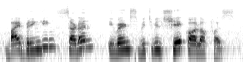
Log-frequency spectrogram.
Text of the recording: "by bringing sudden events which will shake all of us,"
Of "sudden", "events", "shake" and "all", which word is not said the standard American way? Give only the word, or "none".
none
